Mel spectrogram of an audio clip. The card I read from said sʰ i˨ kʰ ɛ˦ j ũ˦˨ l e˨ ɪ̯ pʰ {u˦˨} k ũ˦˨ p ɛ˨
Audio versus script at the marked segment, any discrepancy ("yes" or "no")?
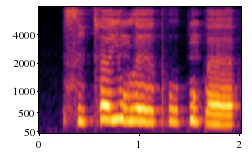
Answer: yes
